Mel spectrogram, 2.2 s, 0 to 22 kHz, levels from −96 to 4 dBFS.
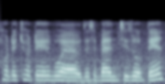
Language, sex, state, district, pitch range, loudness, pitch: Hindi, female, Haryana, Charkhi Dadri, 190-210 Hz, -14 LUFS, 200 Hz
